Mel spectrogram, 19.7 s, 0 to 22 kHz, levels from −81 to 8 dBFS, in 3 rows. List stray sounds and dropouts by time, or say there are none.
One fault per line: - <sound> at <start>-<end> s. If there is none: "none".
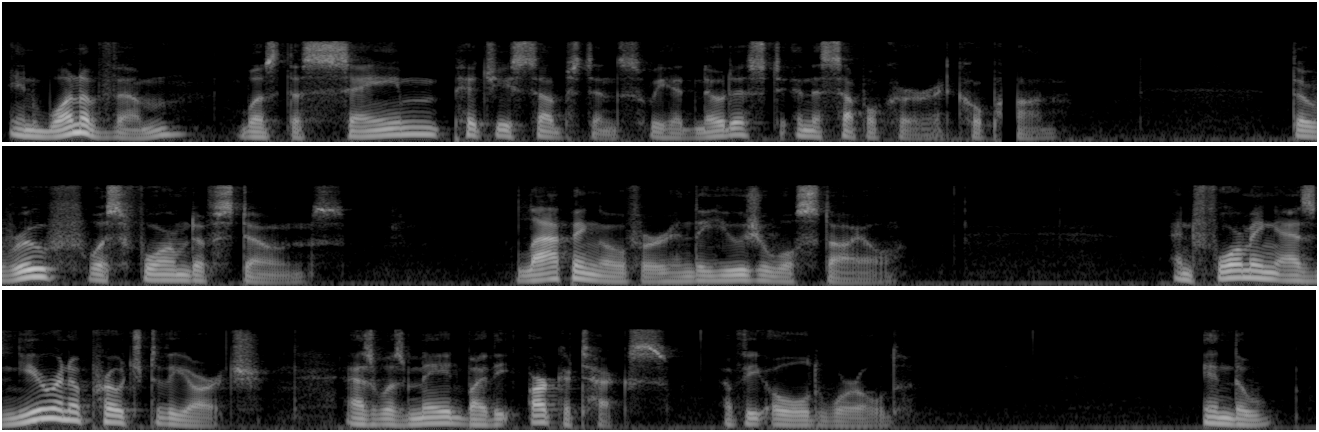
- dropout at 5.0-5.1 s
